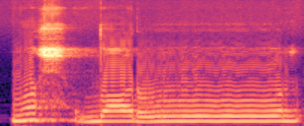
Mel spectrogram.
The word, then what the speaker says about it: مُحْضَرُونَ: লেখা দেখে জামিউল্লা দাইনা মুহদরুন। এখানে দা পড়া যাবে না, মুহ এখানে হা পড়া যাবে না, মুহ এইভাবে শক্ত করে যাবে না, মুহ লম্বা হা উচ্চারণ করবো, মুহদরুন।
